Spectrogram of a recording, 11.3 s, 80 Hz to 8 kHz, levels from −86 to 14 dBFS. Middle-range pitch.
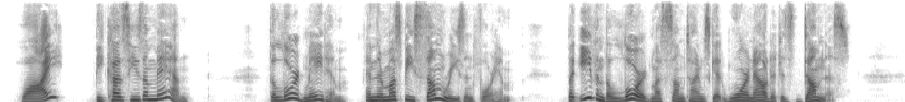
No: high, 235 Hz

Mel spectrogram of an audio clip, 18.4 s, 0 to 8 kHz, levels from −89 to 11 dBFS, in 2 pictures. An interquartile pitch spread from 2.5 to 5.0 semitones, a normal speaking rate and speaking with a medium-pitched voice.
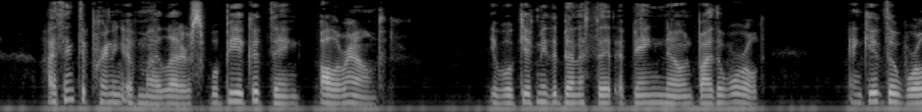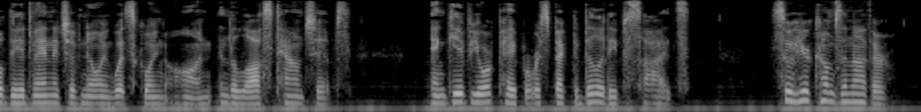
Yes: average, 2.8 semitones; average, 170 wpm; medium, 160 Hz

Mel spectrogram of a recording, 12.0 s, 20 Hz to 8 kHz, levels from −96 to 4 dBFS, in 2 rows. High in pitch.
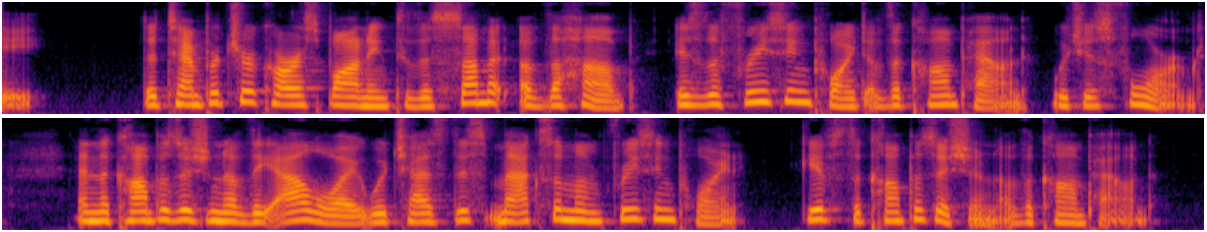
Yes: high, 195 Hz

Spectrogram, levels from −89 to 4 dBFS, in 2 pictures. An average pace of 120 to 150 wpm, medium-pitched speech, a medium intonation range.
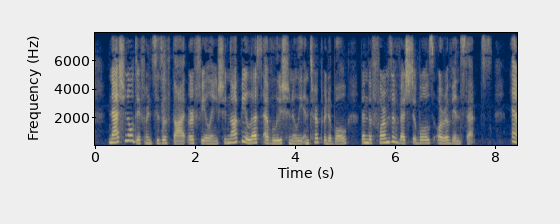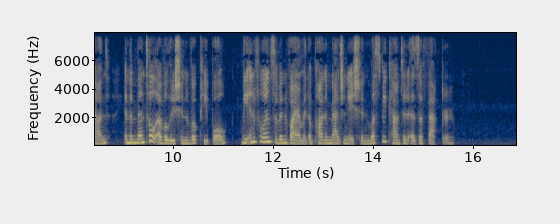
No: average, 145 wpm; high, 225 Hz; average, 3.3 semitones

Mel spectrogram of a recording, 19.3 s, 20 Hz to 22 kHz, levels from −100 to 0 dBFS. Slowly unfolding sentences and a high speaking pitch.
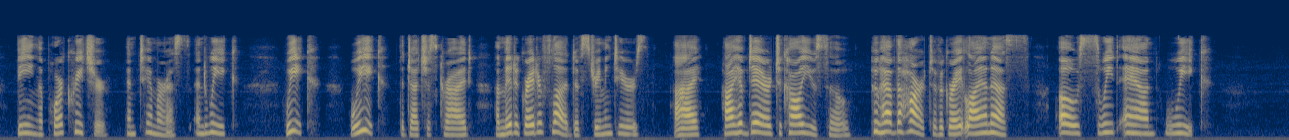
Yes: slow, 125 wpm; high, 220 Hz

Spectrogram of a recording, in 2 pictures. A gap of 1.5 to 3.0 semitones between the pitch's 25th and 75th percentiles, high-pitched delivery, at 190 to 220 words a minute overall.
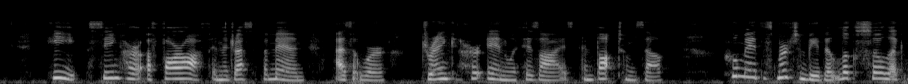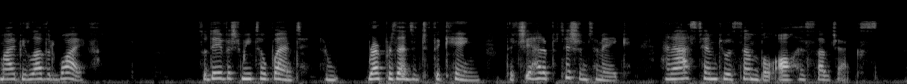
No: average, 3.8 semitones; high, 245 Hz; average, 200 wpm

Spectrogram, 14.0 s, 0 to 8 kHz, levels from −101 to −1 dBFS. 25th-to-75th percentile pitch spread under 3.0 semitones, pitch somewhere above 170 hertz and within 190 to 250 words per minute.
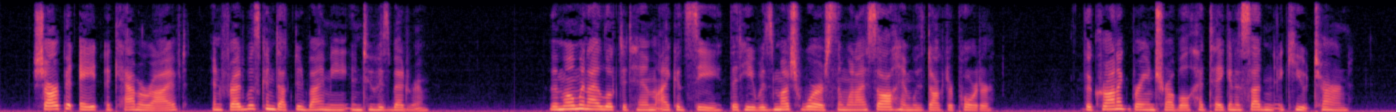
Yes: narrow, 2.4 semitones; medium, 185 Hz; average, 200 wpm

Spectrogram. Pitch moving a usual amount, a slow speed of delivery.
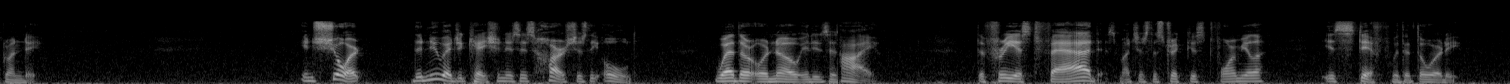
Yes: average, 4.1 semitones; slow, 125 wpm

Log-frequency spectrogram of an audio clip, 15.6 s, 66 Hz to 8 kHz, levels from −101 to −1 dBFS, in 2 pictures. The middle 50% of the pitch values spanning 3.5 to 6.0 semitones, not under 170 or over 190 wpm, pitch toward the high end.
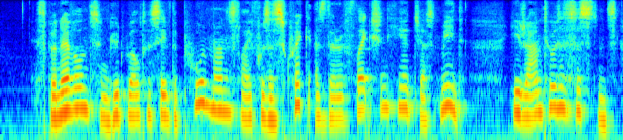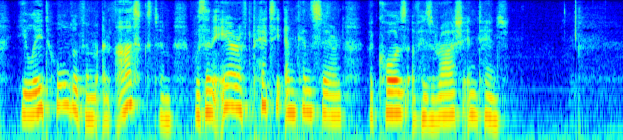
No: average, 4.1 semitones; average, 180 wpm; medium, 170 Hz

